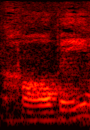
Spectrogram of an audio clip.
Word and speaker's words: Colby: colby and uh you pronounce it call be i'm gonna keep correcting people in dublin until they pronounce it correctly but um i'm uh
